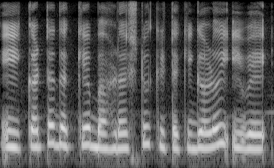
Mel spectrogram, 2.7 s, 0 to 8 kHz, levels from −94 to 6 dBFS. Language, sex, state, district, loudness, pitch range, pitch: Kannada, female, Karnataka, Bidar, -16 LUFS, 240-290 Hz, 255 Hz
